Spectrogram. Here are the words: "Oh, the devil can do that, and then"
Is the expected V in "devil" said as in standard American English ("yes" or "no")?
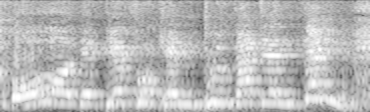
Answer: no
